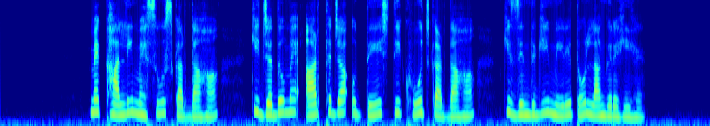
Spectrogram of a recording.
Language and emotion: Punjabi, sad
